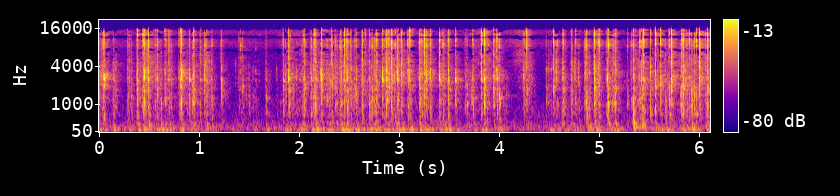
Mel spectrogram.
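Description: Fingertips type on and tap the keys of a small pink and white plastic Apeach wireless keyboard. The result is a quick, uneven stream of soft clicky taps with a low, thuddy body and bright, short-lived clicks.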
